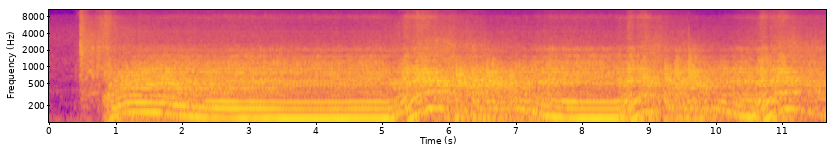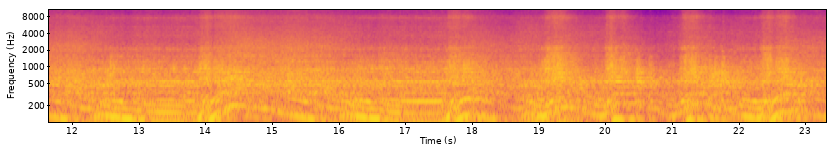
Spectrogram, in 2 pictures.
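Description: BMW 540i G30's 3.0-litre turbocharged straight-six, breathing through a custom aftermarket exhaust with quad tailpipes. It starts up about half a second in and runs at a steady fast idle for a few seconds, then is revved in repeated quick throttle blips, about one a second, each rising and falling.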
